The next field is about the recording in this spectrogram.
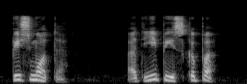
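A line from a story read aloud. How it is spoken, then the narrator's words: Snapping. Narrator (Russian): огрызнулась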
